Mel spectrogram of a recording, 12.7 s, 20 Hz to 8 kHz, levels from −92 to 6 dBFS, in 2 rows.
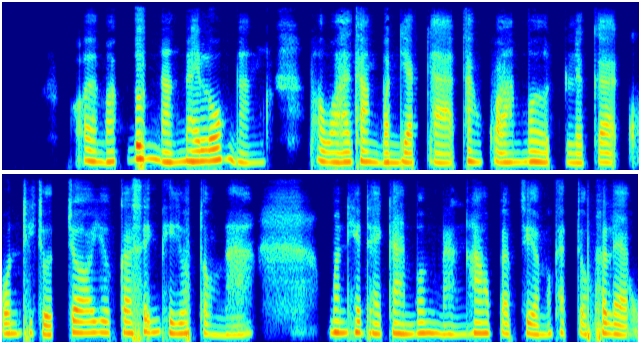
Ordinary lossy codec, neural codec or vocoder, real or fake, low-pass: none; codec, 16 kHz, 0.8 kbps, ZipCodec; fake; 7.2 kHz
